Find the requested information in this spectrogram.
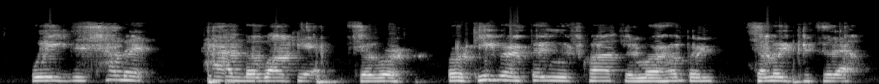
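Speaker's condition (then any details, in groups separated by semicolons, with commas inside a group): Cerebral palsy; mild speech impediment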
